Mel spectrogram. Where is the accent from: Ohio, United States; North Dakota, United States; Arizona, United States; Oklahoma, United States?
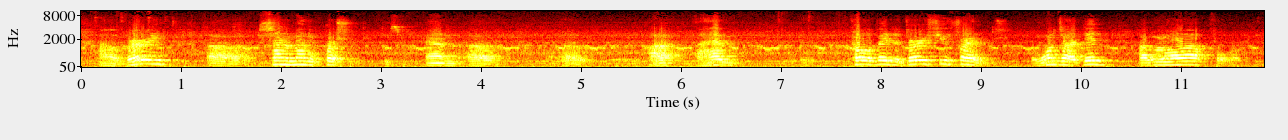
Oklahoma, United States; No, I was born out in Panhandle.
